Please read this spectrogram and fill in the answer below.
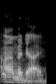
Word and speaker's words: Amodei: Dario Amodei, how do you pronounce his last name? I'll forget. Amodei, yeah.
